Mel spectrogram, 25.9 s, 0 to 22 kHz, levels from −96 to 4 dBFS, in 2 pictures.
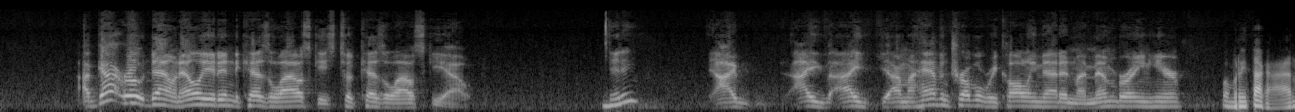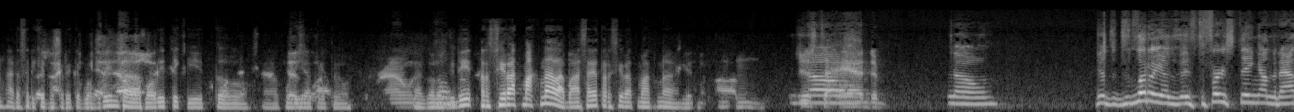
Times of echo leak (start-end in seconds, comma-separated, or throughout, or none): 19.70-19.77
